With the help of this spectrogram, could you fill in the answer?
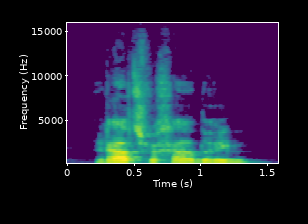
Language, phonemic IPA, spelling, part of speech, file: Dutch, /ˈratsfərˌɣadərɪŋ/, raadsvergadering, noun, Nl-raadsvergadering.ogg
- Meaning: a meeting of a council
